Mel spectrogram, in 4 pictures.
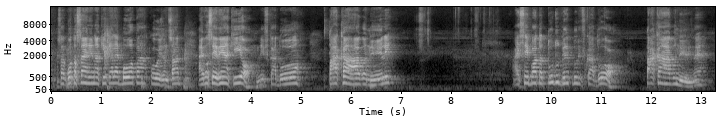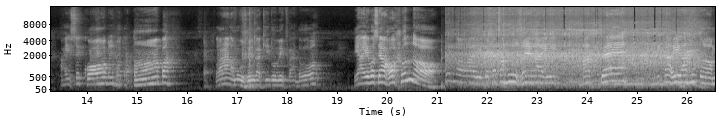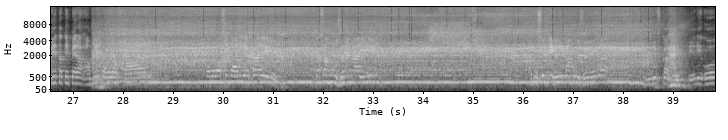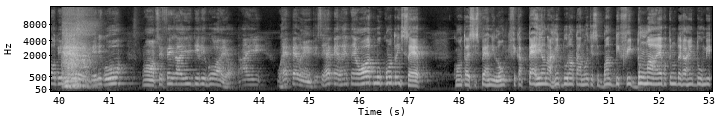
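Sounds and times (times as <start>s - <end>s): blender motor whine: 21.2s - 26.6s, 27.4s - 40.9s.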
